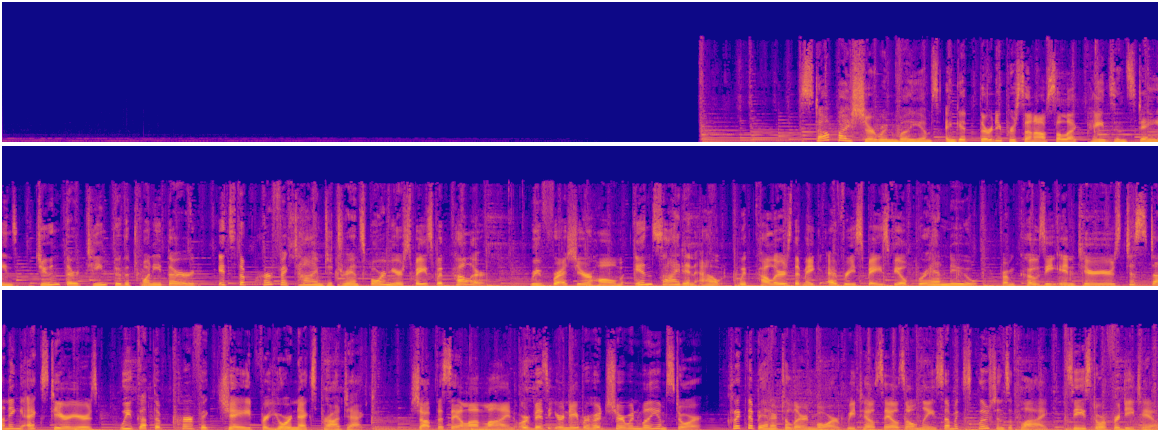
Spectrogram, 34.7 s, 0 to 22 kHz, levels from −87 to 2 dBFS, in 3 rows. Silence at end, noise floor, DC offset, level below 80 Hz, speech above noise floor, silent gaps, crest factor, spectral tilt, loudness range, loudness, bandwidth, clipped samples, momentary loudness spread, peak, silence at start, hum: 0 s; -89 dBFS; under 0.1%; -34 dBFS; 69 dB; none; 18 dB; -4 dB/octave; 2 LU; -20 LUFS; 17 kHz; under 0.1%; 6 LU; -2 dBFS; 6.95 s; none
